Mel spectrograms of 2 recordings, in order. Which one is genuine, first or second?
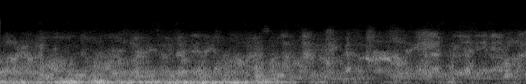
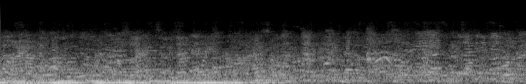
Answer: second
